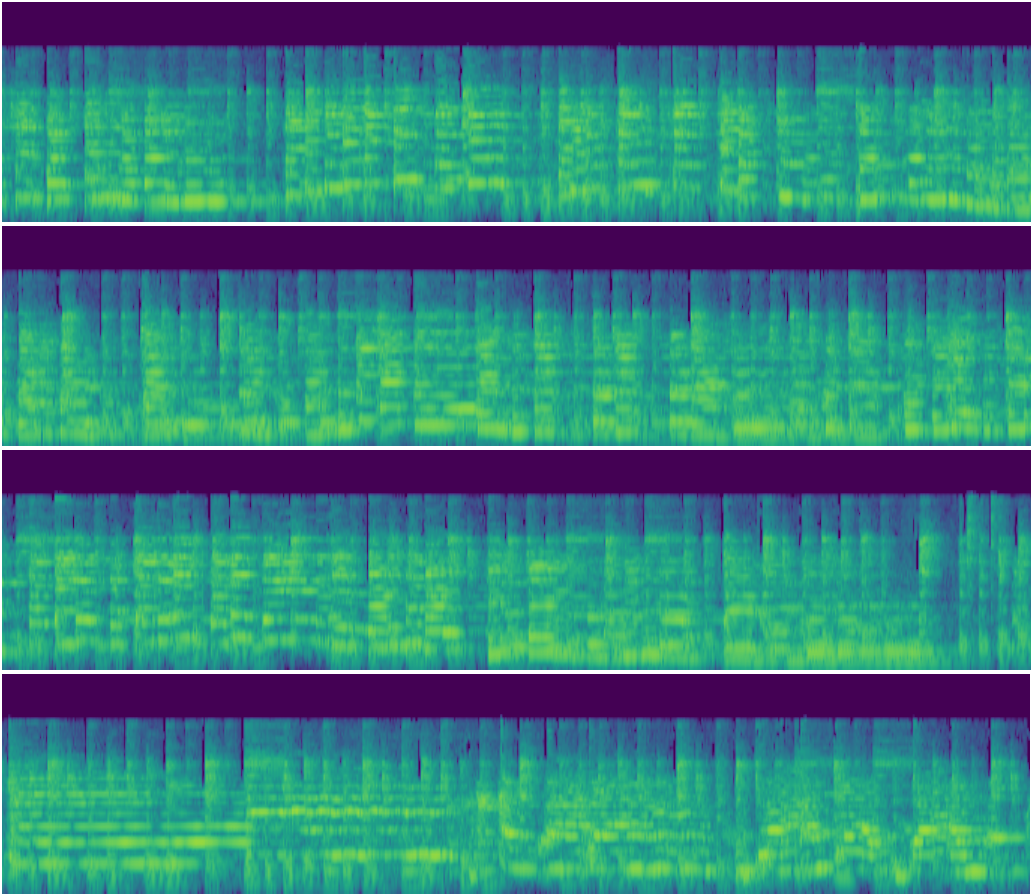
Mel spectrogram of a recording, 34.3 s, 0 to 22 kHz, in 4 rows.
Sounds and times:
Electric guitar: 0:00.0 - 0:34.2.

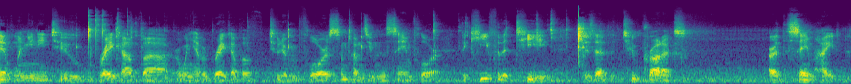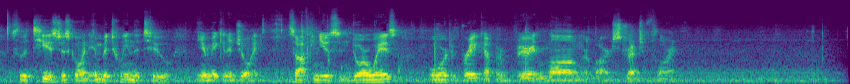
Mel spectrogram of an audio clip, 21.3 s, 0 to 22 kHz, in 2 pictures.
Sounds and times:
Speech: 0:00.0 - 0:08.7, 0:09.6 - 0:19.2.

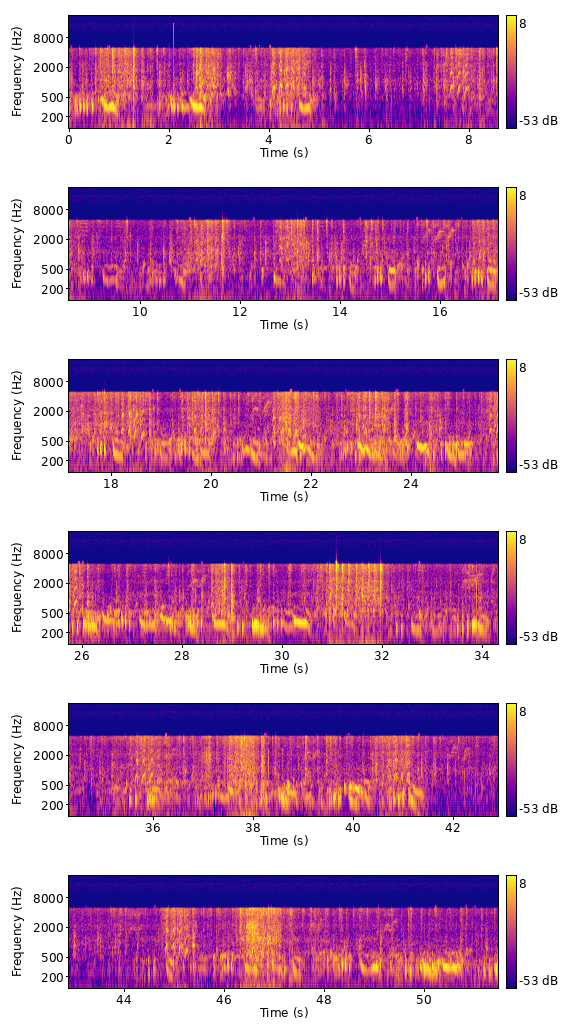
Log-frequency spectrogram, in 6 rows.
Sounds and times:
Coo: 0:00.0 - 0:05.1, 0:07.7 - 0:11.4, 0:12.2 - 0:41.5, 0:44.0 - 0:51.4.

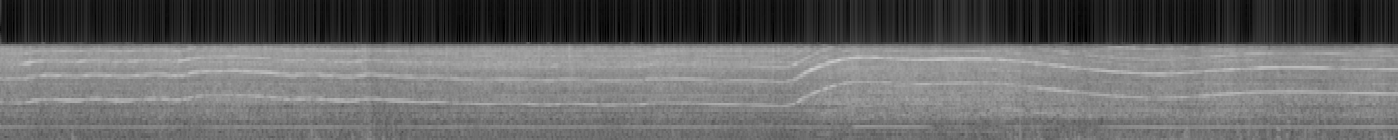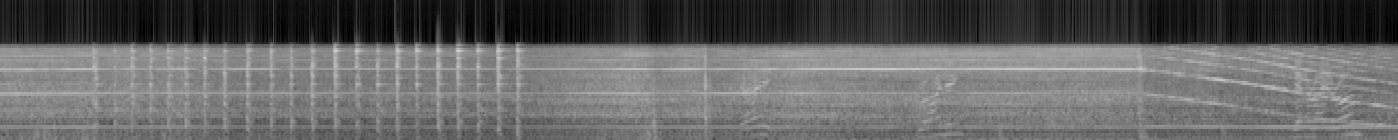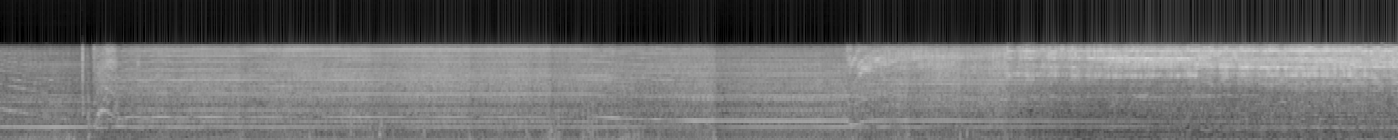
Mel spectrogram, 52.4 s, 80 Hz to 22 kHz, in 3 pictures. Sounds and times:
Outside, urban or manmade: 0:00.0 - 0:52.4
Ambulance (siren): 0:09.1 - 0:18.8, 0:28.7 - 0:35.8
Speech: 0:26.7 - 0:27.2, 0:29.0 - 0:29.6, 0:33.6 - 0:34.7.

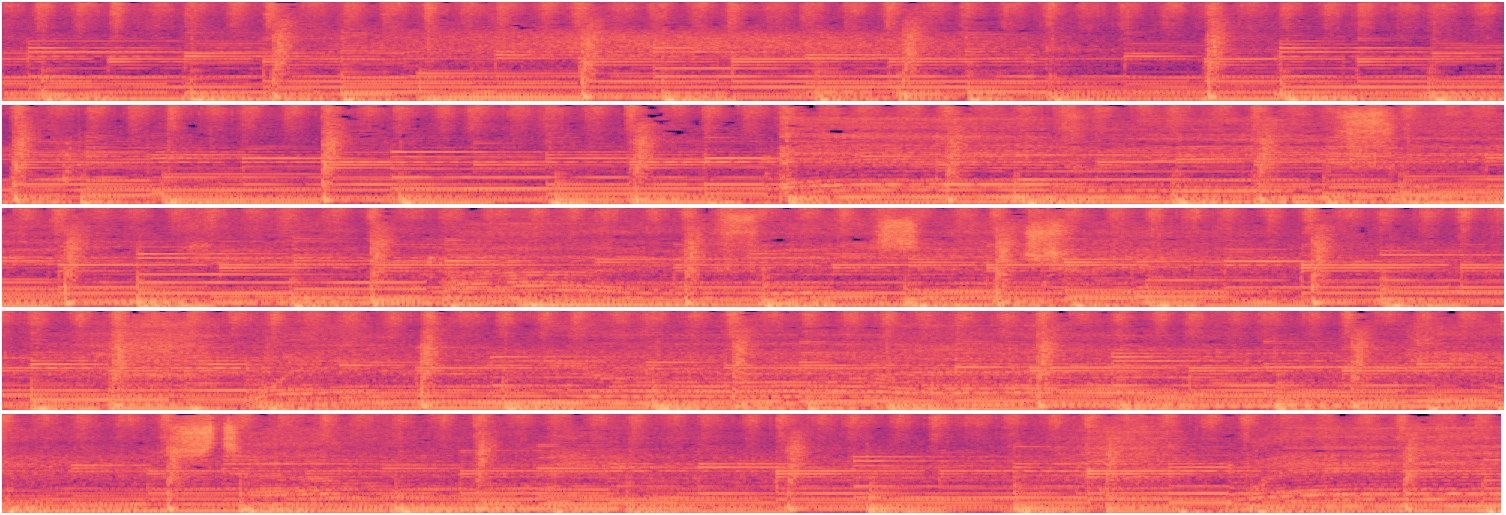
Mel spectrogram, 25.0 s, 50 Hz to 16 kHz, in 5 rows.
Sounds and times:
Funny music: 0:00.0 - 0:25.0.

